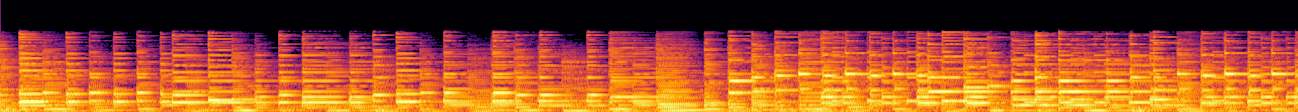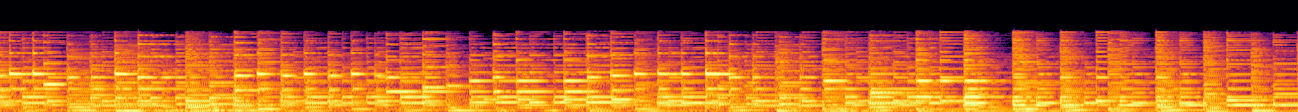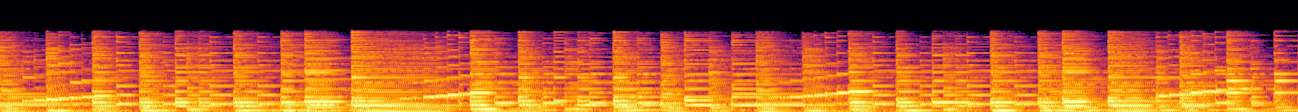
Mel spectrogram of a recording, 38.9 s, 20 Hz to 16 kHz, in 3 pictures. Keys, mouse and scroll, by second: 2.1 click, 2.2 click, 2.5 scroll down 2, 4.4 click, 7.2 click, 8.4 click, 9.0 scroll down 2, 11.2 scroll up 2, 13.7 click, 27.2 click, 28.3 right click, 29.0 scroll up 1, 30.1 scroll up 1, 30.4 scroll down 1, 31.6 click, 31.7 click, 34.7 f, 35.6-36.0 scroll down 1, 36.4 click, 38.4 click, 38.7 click.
